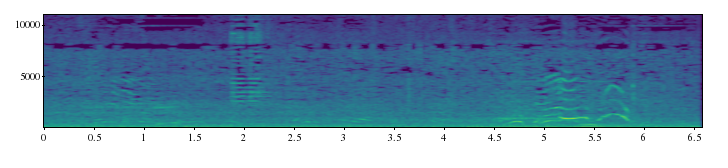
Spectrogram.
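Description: Crowded bus running with a steady low engine rumble, under the babble of passengers' voices; about five seconds in, someone calls out loudly.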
